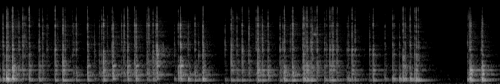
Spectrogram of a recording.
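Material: Wood.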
